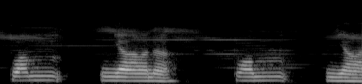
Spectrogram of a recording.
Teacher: you pronounce the anaswara a little bit separately and um not emphasize it but you don't sort of run it um together with the next sound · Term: Anuswara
